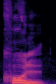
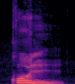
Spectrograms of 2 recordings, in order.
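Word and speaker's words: قل: Now the qaf, you should pay attention that you don't pronounce this as a kaf. Okay, so that you don't say kul. Okay, that you don't say kul. Okay, it's not kul. Kul means say and kul means eat. Okay, so you will change the meaning as you see. So make sure that you pronounce the proper qaf.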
